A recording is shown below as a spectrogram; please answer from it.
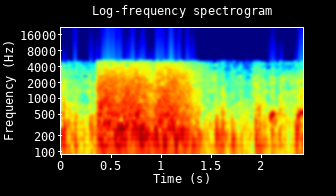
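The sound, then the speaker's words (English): Gunfire from attackers hidden in trees rings out around a stagecoach: a loud, dense burst of crackling shots comes first, then several smaller scattered pops. “I'd rather have somebody shooting at the stage. Hey, now that was too darn close. This time we can shoot back, Jingles.”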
